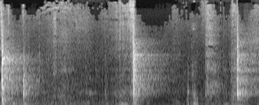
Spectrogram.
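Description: A knife chops food into sticks on a cutting board in sharp, irregular strikes, with several louder thwacks standing out over softer scraping and tapping. No one speaks.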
